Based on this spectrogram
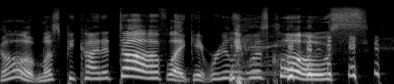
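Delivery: goofy male voice, high-pitched and slow. Describing Jesse talking on the show, imitating Jesse's goofy guy voice. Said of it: "putting on like the goofy guy voice".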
